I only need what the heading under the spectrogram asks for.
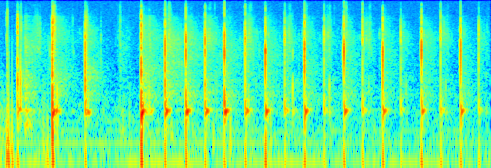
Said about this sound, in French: Sort et descend les escaliers.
